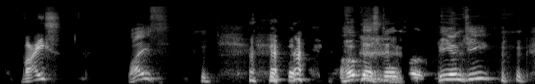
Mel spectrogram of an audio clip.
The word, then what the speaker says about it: Weiss: do you say that it's a german word no vice lice i hope that's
